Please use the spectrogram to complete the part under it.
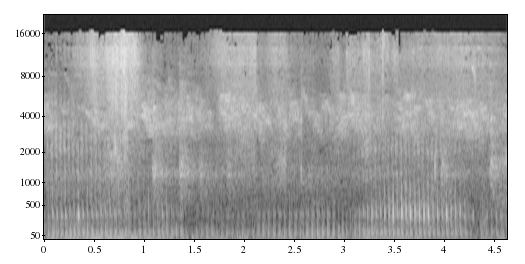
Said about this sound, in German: Wow, das Schnurren einer Gepardin.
